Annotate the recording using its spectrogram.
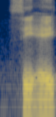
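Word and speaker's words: π: pronounce this letter uh most of you want to say Pi don't you math fraternities sororities all mispronounce it okay it's p uh so we'll call it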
